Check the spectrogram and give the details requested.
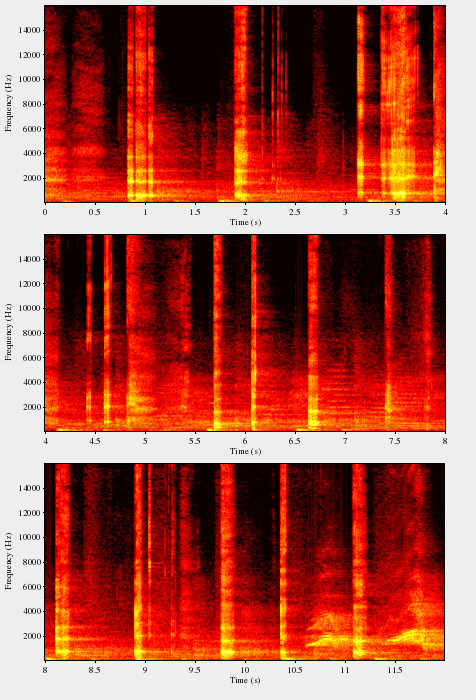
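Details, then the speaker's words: Deliberate burping: about a dozen short, repeated burps over background music, not coughing. "y'all wanted y'all's burping video all right"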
